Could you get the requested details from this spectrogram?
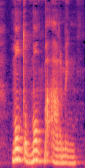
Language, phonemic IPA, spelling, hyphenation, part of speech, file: Dutch, /mɔnt.ɔpˈmɔnt.bəˌaː.də.mɪŋ/, mond-op-mondbeademing, mond-‧op-‧mond‧be‧a‧de‧ming, noun, Nl-mond-op-mondbeademing.ogg
- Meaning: mouth-to-mouth resuscitation, mouth-to-mouth ventilation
